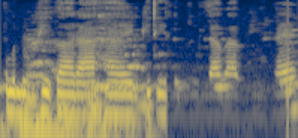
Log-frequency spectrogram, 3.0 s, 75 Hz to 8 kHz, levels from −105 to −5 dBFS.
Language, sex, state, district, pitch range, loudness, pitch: Hindi, female, Bihar, Sitamarhi, 160-175 Hz, -26 LUFS, 165 Hz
